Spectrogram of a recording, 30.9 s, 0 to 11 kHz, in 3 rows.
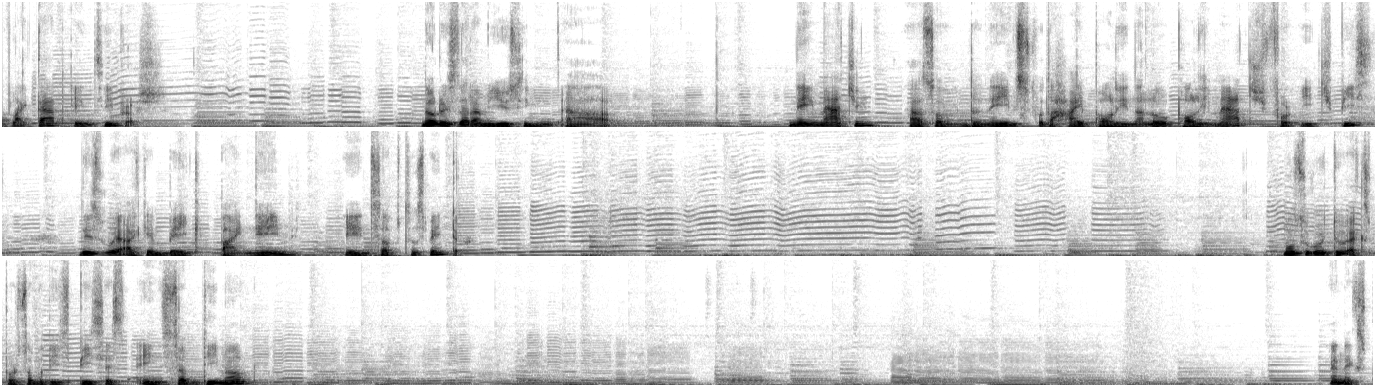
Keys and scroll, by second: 0.8 ctrl+v, 0.9 ctrl+Return, 1.5 ctrl+c, 2.4 ctrl+v, 4.9 ctrl+1, 6.8 ctrl+a, 7.3 ctrl+1, 8.0 ctrl+z, 9.1 ctrl+1, 10.9 ctrl+1, 11.7 ctrl+1, 12.2 ctrl+1, 13.0 ctrl+1, 13.8 ctrl+1, 14.6 ctrl+1, 15.1 ctrl+1, 17.2 ctrl+c, 17.7 ctrl+v, 18.3 ctrl+h, 19.6 ctrl+d, 19.7 ctrl+1, 20.6 ctrl+BackSpace, 21.0 ctrl+1, 22.8 ctrl+d, 25.1 ctrl+c.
